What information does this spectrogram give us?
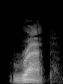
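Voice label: "wrap", American English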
